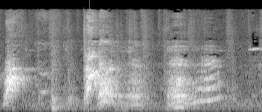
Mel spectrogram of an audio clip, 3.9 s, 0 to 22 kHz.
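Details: Mixed-breed male puppy, white and black, born 31 December 2018, at a pet shop; three loud, harsh barking bursts about every 1.3 seconds, the last one drawn out and more tonal, with quiet room noise between.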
